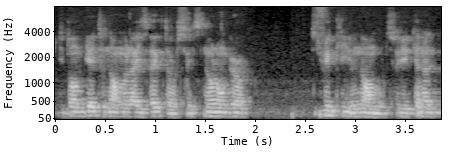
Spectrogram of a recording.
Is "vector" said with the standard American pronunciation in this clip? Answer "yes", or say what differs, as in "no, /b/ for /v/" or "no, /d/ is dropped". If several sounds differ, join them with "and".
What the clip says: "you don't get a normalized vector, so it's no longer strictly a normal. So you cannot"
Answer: yes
